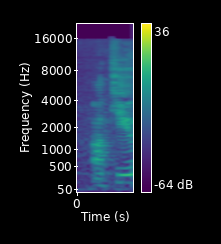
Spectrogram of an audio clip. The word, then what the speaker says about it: 秋保: んかね、秋湯のおはぎって言うんですよ。秋湯って読むんですよ、これ。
